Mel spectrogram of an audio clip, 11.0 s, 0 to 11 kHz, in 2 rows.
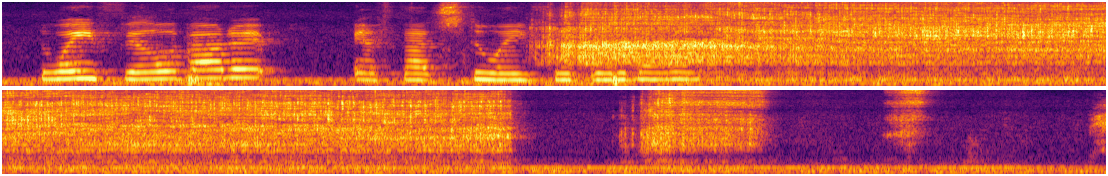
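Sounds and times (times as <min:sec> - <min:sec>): aerosol can hissing foam: 0:02.7 - 0:09.4, 0:10.0 - 0:10.2.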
